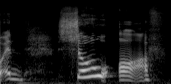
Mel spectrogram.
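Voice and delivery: usual speaking voice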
